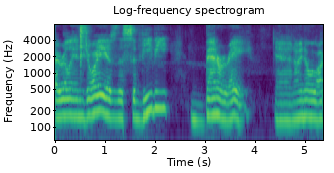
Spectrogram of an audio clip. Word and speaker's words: Banneret: knife that I really enjoy is the savivi banneray and I know a lot of people pronounce it bannerette I've been told by French viewers that banneray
